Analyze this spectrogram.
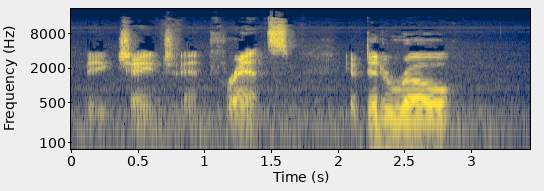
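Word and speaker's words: Diderot: change in france if did a row i believe is how you say that name um i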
